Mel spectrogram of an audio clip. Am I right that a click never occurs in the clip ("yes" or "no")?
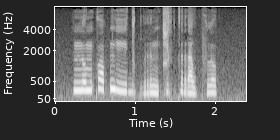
yes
